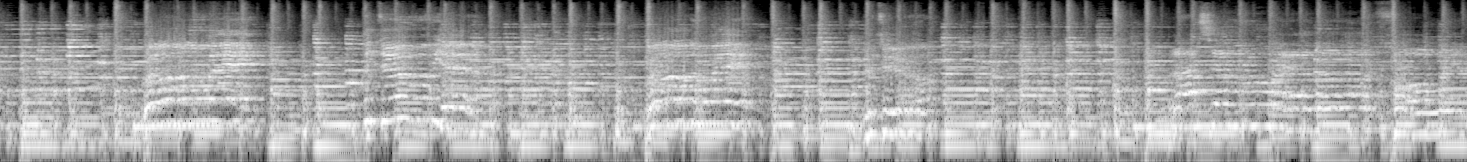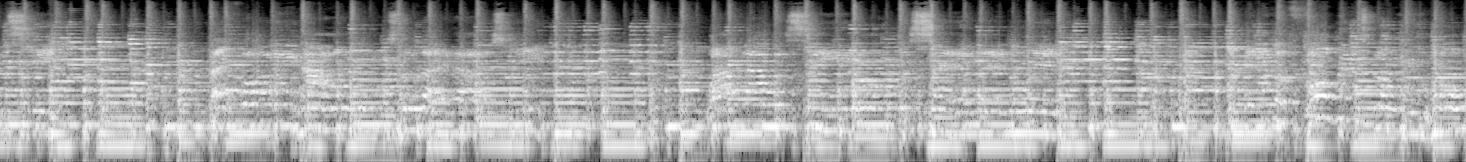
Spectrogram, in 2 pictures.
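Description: A small band playing live: electric guitars through amplifiers over a cajon beat, with a voice singing along.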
